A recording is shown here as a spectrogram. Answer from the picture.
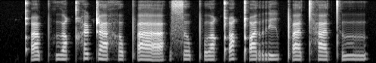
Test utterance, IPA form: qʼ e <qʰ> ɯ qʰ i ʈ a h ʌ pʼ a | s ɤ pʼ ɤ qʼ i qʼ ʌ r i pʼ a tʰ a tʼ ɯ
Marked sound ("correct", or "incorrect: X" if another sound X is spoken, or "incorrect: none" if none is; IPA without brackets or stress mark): incorrect: pʰ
